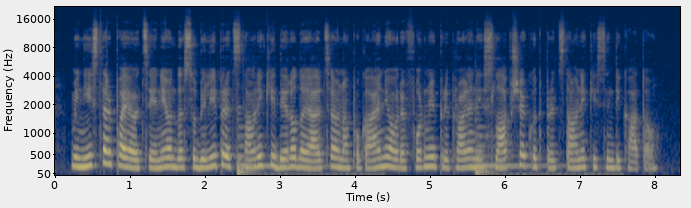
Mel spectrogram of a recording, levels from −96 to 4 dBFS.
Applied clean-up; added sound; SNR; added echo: none; Bowed string instrument; 12 dB; none.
